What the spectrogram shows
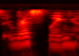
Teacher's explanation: so we don't say the T here, just wrestling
